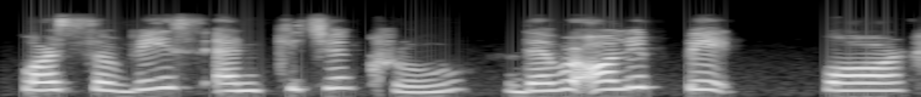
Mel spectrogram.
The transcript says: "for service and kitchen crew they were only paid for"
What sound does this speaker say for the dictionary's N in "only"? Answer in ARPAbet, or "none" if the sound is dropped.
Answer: none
